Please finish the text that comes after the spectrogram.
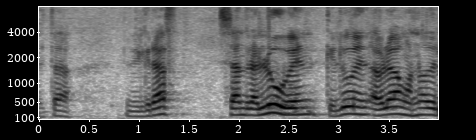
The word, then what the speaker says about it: Lubén: registró, lo tomaron mal, debería escribirse Lubains, pero lo pronuncia Luben y quedó Luben.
